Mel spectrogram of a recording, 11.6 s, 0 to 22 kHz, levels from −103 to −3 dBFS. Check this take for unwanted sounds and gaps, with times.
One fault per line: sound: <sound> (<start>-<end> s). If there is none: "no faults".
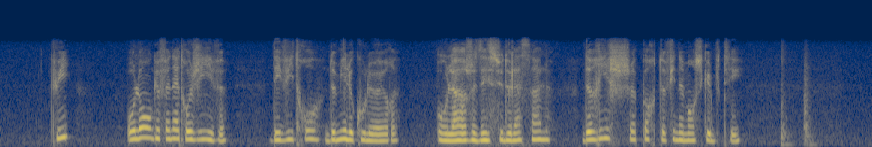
sound: thud (10.4-11.1 s)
